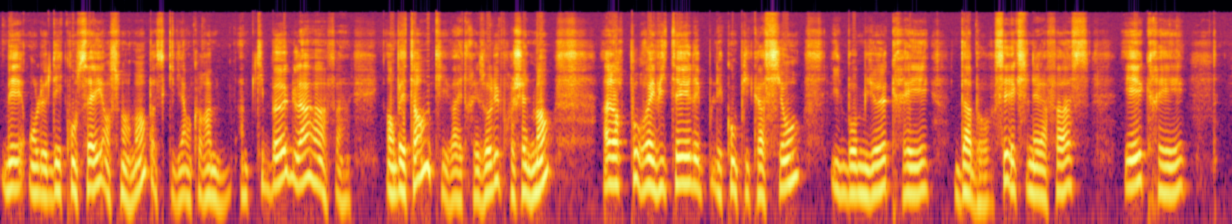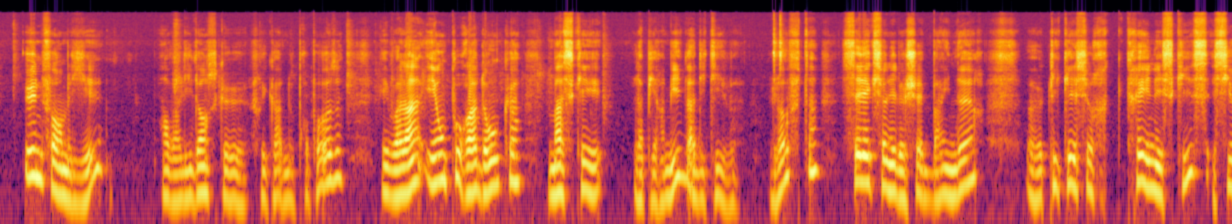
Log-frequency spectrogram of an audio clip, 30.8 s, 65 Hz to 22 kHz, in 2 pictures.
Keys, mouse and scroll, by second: 10.2 click, 12.5 click, 15.9 click, 19.2 click, 22.1 click, 25.0 space, 26.0 click, 29.7 click.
